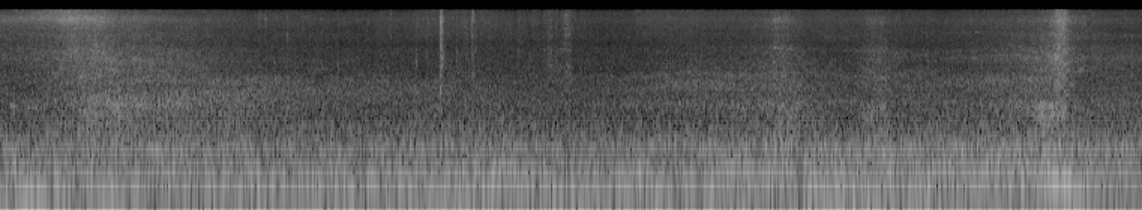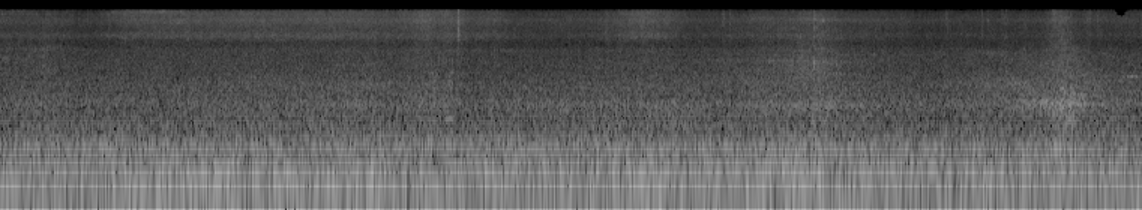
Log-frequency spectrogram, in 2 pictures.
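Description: A car driving slowly, with a steady low rumble of engine and road noise. There is one brief thump about halfway through.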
